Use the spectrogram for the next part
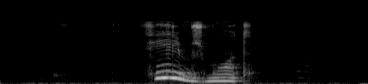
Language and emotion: Russian, sad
